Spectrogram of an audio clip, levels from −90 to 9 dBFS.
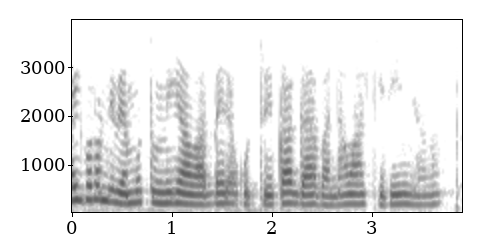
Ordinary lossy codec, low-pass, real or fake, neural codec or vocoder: none; 3.6 kHz; fake; vocoder, 22.05 kHz, 80 mel bands, Vocos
